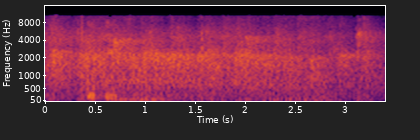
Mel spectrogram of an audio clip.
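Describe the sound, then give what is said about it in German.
Steady audience applause during a sermon, a dense wash of many hands clapping at once, sustained and fairly loud throughout without any voices standing out. “Nachher kriegst du noch einen Applaus, oder?”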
